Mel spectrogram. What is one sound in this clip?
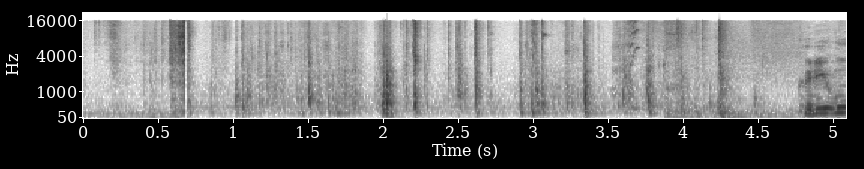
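A suitcase zipper rattles and clicks.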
